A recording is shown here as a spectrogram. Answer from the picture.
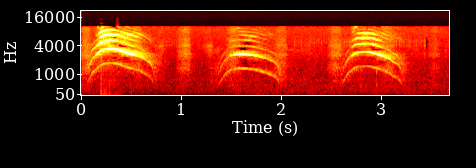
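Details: Nikita's four-day-old Maine Coon kittens, the 'Seven Dwarfs' litter, give three loud, bright mews, each swooping up then down over about half a second, with short gaps and no other noise.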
